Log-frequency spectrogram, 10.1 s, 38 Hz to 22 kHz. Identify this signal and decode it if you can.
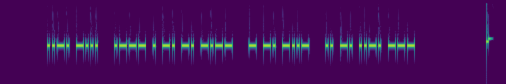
Morse code, heard as a keyed tone, about 25 wpm, 700 Hz. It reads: FB JENNY TNX INFO
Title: Practice QSO - Exchange 3 - More Info - 25wpm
